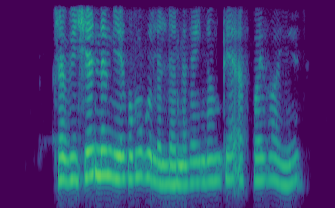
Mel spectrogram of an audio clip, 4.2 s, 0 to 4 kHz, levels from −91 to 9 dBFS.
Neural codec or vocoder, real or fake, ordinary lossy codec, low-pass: vocoder, 22.05 kHz, 80 mel bands, Vocos; fake; AAC, 24 kbps; 3.6 kHz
